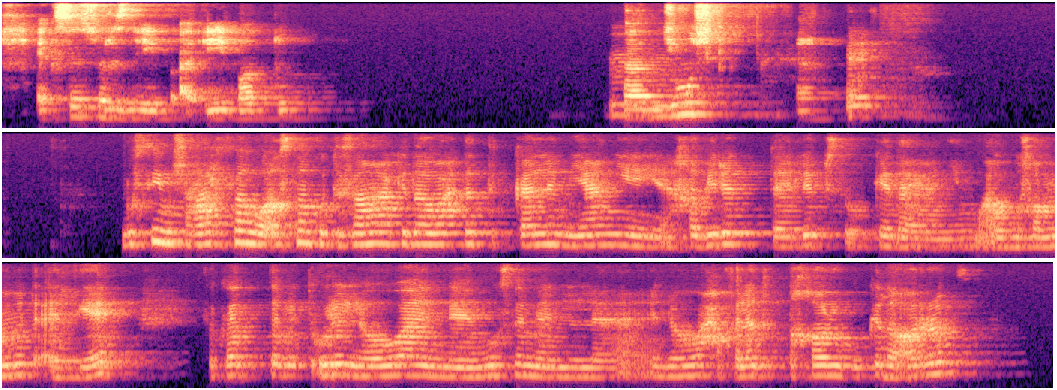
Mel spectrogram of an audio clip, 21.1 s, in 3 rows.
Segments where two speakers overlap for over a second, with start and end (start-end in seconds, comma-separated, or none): none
